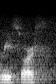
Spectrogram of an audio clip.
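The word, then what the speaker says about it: rsrc: talk about it and dot RS c r dot resource i just pronounce it like resource that resource is where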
